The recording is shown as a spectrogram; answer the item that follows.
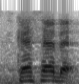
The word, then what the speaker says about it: كسب: هل الباء مشددة أم ساكنة؟ – ساكنة أم مشددة؟ ها كسب هكذا يبقى تب النطق تب عشان الباء مشددة إنما كسب الباء ساكنة وليست مشددة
